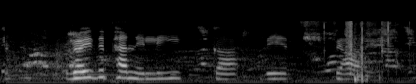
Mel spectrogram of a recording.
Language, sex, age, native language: Icelandic, female, 9, Icelandic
